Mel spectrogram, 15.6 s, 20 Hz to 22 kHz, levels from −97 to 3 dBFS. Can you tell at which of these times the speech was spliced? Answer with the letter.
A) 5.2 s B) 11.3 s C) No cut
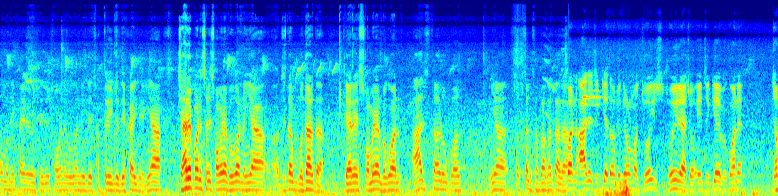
B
